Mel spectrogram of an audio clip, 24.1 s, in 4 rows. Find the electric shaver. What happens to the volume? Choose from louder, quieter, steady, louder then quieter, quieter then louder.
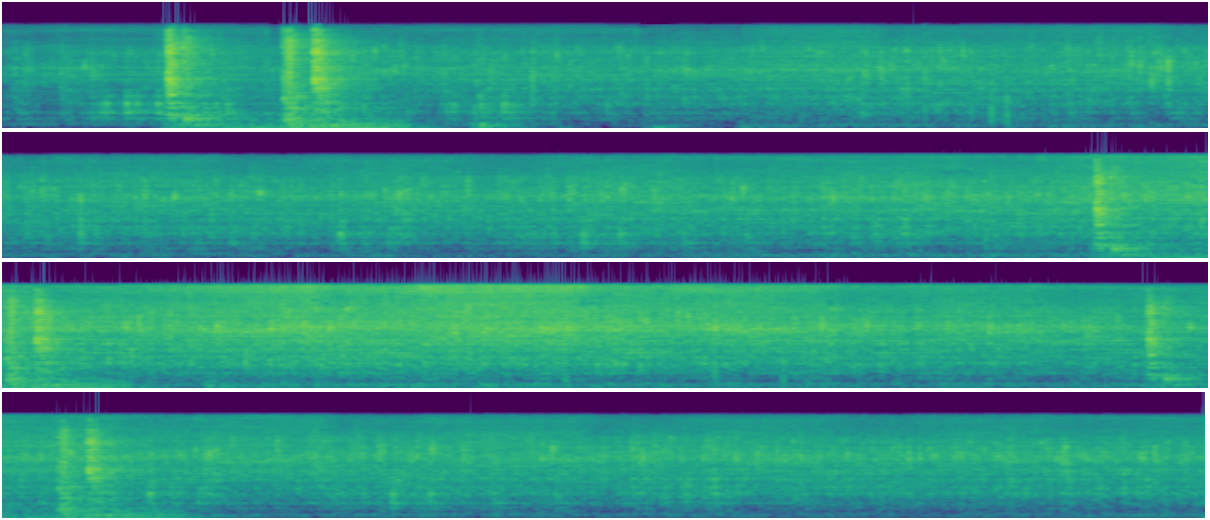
louder then quieter.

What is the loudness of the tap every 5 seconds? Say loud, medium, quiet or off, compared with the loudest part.
medium, medium, loud, loud, medium.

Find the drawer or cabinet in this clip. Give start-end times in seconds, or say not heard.
0.8-2.0, 11.4-12.7, 17.8-19.0.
